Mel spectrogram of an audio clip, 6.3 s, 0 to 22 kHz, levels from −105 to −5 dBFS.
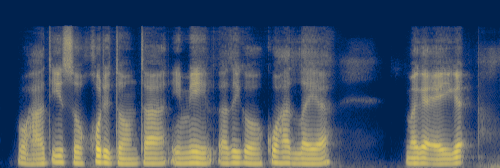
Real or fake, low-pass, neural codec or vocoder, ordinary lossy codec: fake; none; codec, 24 kHz, 0.5 kbps, DualCodec; none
